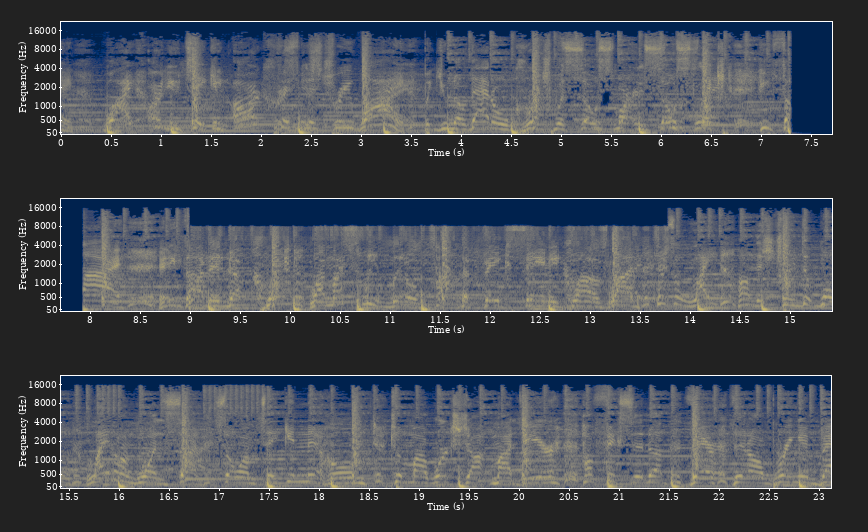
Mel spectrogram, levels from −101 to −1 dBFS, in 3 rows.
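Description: At 7.30 s the sound cuts out abruptly and returns at 7.94 s, leaving about 0.63 s of silence. This is an audio dropout to silence, most likely a lost input while silence kept being written. Unlike a fade or a muted-but-live line, no room tone survives the gap.

From 9.0 to 13.87 s a call bitrate drop sets in. The encoder's rate falls from 96 to 9 kbps, and the audio band shrinks from 20 kHz to 8 kHz, staying at its lowest for about 4.8 s. The sound turns coarse, watery and dull, clearer again once the rate recovers. Unlike a plain low-pass filter, the roughness comes from coarser coding, not just missing treble.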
